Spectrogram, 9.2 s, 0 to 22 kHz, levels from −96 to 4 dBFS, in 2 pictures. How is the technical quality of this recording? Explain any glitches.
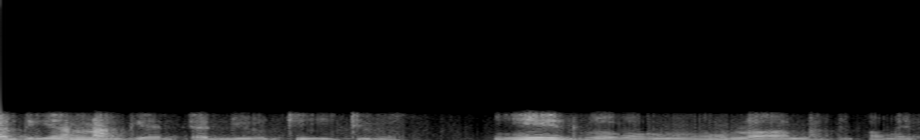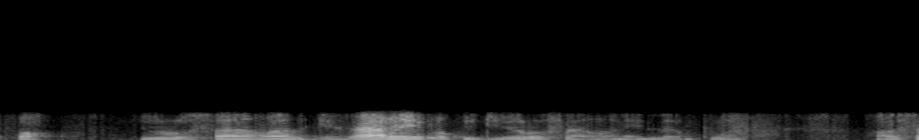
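Technical quality is poor: heavy Opus voice compression throughout. The SILK coder squeezes the speech to narrowband, cutting everything above 4.3 kHz; coarse excitation coding, fitting roughly 6 kbps, makes it muffled, hoarse and slightly robotic.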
